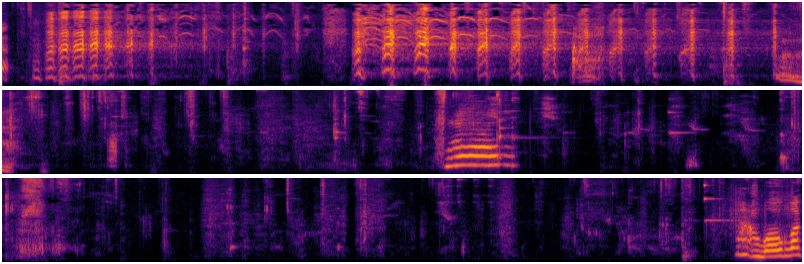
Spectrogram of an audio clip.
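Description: Eating by hand: scattered small clicks and smacks of mouths chewing and fingers working rice on plates. For the first six seconds a long, wavering whining cry sounds over it, and a short hum comes about halfway through.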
